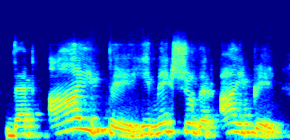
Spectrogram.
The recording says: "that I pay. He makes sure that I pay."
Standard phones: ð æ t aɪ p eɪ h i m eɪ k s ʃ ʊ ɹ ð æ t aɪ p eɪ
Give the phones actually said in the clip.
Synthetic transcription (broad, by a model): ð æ t aɪ p eɪ h i m eɪ k s ʃ ʊ ɹ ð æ t aɪ p eɪ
